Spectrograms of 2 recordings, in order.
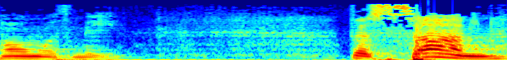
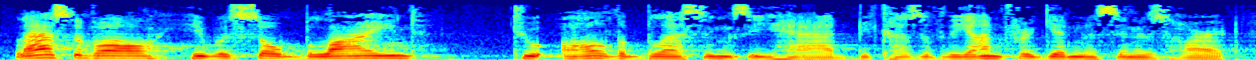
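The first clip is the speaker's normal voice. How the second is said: ordinary talk, nothing marked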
